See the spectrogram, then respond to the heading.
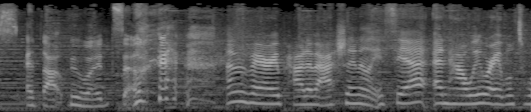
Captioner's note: laughs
